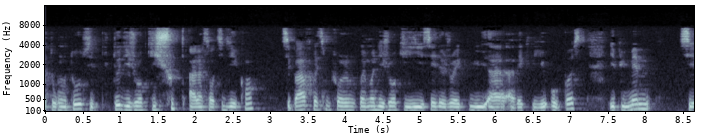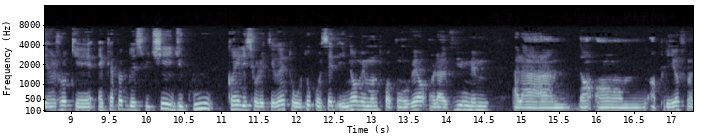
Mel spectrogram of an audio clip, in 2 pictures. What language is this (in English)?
French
